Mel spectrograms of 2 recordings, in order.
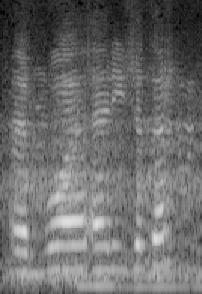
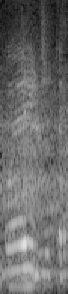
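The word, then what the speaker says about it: Boerrigter: Стов з м'ячем втрата Борджетер. Боерджетер. В минулому випуску я зовсім неправильно вимовляв його ім'я. Я подивився в інтернеті бойртер. Правильно. Дивимося.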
